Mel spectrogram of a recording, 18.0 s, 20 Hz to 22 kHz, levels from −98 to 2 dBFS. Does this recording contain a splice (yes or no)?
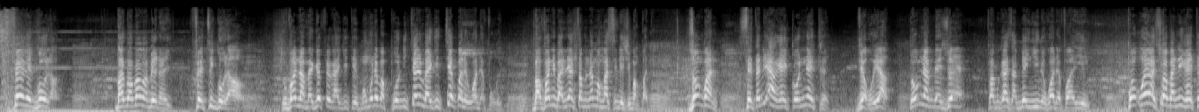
no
